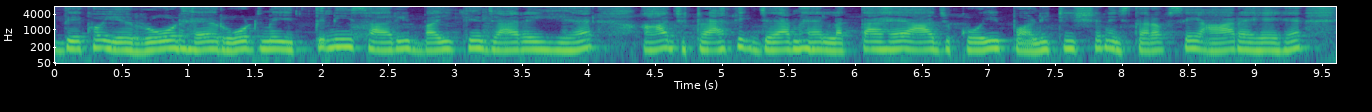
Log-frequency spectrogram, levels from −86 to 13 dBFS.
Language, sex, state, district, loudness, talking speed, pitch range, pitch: Hindi, female, Uttar Pradesh, Jyotiba Phule Nagar, -14 LUFS, 170 wpm, 160-180 Hz, 170 Hz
